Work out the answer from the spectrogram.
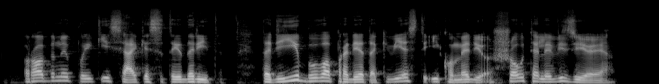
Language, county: Lithuanian, Kaunas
